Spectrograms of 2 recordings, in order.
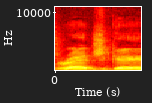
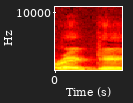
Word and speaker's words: reggae: put it together but if you break it up into two syllables that's r e g g a e so that's reg gay or reg gay or reg gay Chris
